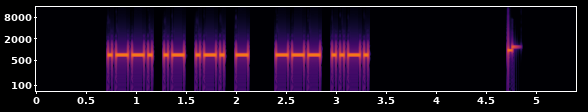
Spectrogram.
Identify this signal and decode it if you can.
Morse code, heard as a keyed tone, about 30 wpm, 700 Hz. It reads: PART OF
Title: Sets of 2 Words 30wpm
